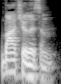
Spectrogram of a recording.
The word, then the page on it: botulism: American English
